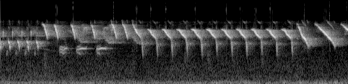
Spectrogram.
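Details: Salsa canary singing so a young bird can learn: short trill and a few chirps, then a steady run of loud downward-sweeping notes about five per second.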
